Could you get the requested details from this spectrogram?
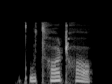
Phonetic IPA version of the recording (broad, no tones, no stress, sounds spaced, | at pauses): kʷʼ i tʰ ɒ ʈʰ ɒ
